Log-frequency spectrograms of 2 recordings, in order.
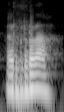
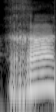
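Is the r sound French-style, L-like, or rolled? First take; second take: rolled; French-style. First: The r is rolled with the tongue tip. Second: The r is made in the throat. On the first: "On va pas non plus rouler le R" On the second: "Ne prononcez pas le R à la française. Ne dites pas ra"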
